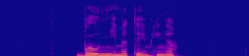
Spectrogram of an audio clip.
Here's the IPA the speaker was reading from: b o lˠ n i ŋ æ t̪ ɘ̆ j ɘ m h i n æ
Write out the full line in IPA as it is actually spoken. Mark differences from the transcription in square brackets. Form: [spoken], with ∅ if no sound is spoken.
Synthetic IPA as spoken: b [ɤ] lˠ n i [m] æ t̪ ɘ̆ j ɘ m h i [ŋ] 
